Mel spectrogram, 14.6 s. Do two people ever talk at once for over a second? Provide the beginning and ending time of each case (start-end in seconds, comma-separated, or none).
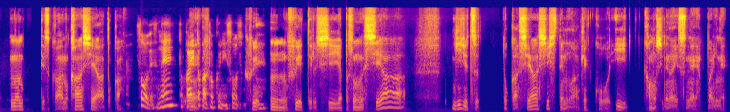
none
